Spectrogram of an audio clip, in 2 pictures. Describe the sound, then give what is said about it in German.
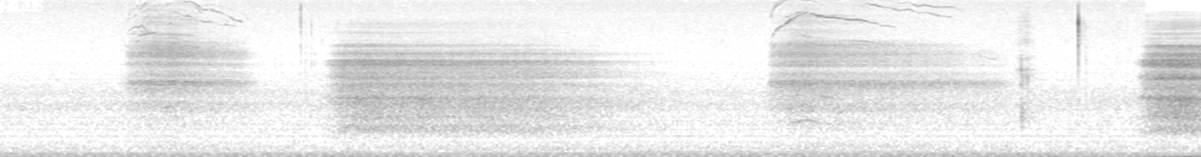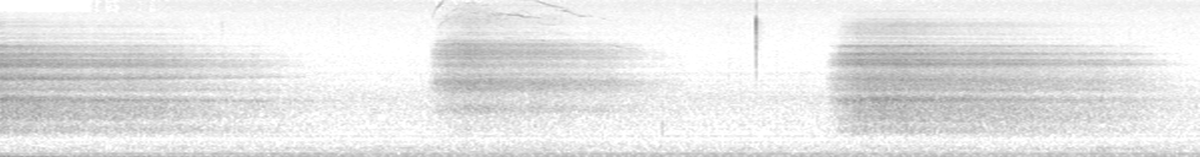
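Slow, steady breathing: air drawn in through the nose, then breathed out through a slightly open mouth, repeating in soft whooshing swells about every four to five seconds, with no talking. “Mich erinnern die Geräusche beim Ein- und Ausatmen sehr an die Wellen am Meer.”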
